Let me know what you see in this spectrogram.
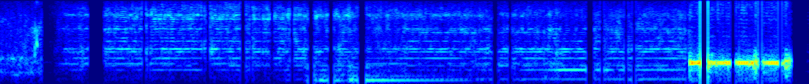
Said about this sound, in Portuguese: eu vou transferir a ligação, viu?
